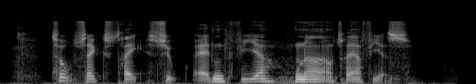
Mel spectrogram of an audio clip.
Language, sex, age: Danish, male, 23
